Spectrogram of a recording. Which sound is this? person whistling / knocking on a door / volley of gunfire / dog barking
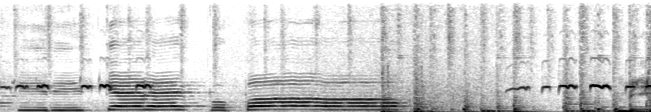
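person whistling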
